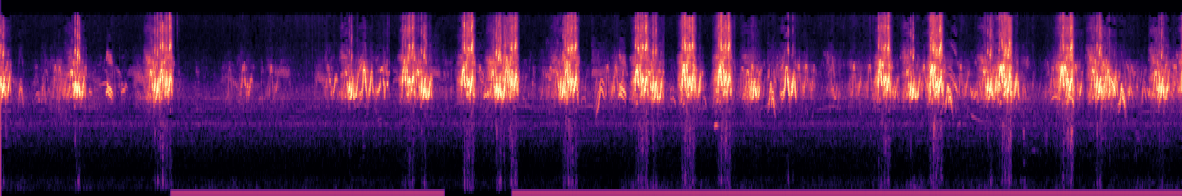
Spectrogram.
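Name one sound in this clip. Ospreys give high, sharp chirping calls over and over.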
